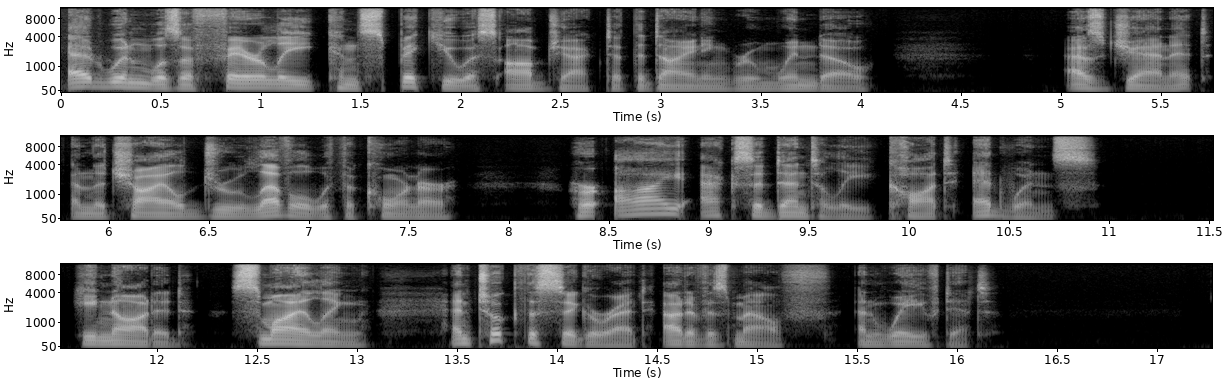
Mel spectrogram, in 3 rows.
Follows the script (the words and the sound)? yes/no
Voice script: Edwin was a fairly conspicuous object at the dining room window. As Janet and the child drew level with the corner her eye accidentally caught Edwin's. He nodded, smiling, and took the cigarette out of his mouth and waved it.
yes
